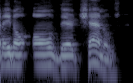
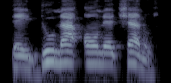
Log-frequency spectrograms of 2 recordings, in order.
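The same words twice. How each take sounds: First: Said in the usual way. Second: "not" spelled out and hit harder; stress on NOT. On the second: Shown as a demonstration. YouTuber insisting to viewers, stress on "not". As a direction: split "do not" and lean on "not".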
